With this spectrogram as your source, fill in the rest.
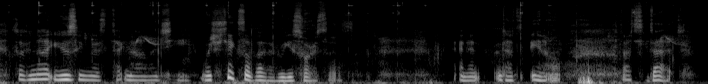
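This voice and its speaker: A woman's somewhat breathy voice carries a dark, mellow tone, broken by long, frequent pauses. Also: medium pitch for a woman, fairly even intonation, moderate pace. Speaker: vlogger. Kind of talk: personal monologue rant. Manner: soft-spoken.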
